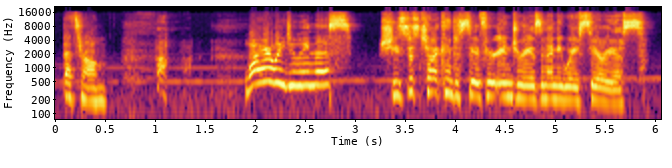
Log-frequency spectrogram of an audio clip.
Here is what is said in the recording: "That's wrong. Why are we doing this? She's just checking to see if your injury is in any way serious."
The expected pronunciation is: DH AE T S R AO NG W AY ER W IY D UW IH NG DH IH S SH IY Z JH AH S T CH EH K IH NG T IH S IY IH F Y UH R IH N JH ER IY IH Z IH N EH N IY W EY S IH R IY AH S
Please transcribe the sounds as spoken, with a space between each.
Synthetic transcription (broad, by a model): DH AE T S R AO NG W AY ER W IY D UW IH NG DH IH S SH IY Z JH AH S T CH EH K IH NG T IH S IY IH F Y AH R IH N JH ER IY IH Z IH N EH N IY W EY S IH R IY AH S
